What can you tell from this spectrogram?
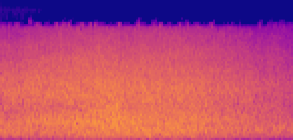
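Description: Mediterranean Sea waves break on a shore at Al Hoceima, Morocco, in a steady, loud rush of surf that swells to a peak and then slowly eases off as the water recedes, with no voices present.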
